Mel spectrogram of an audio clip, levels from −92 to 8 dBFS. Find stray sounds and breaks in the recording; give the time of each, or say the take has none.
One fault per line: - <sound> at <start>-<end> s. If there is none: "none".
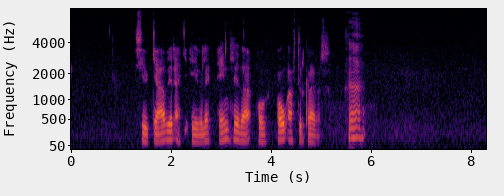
- laugh at 5.5-5.9 s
